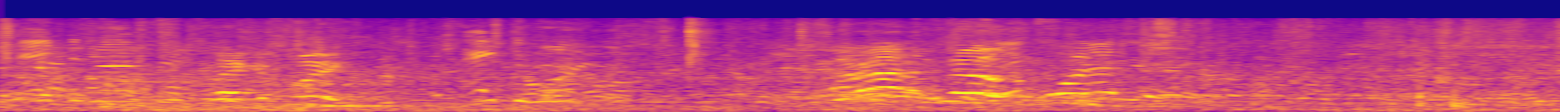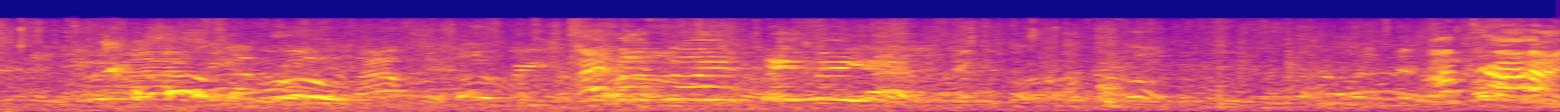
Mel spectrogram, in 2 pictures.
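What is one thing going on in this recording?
Several men and women shout and cheer outdoors at a distance.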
